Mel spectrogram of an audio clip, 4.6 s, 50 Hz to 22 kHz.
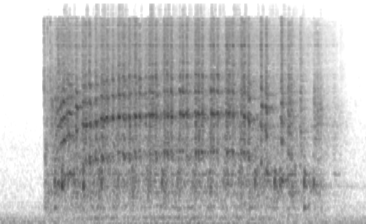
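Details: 1970 Honda CL350 that sat 42 years, plugs re-gapped to about 0.030 in: starter churns the engine steadily for about three seconds with no firing; no spark, plug wire cooked.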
